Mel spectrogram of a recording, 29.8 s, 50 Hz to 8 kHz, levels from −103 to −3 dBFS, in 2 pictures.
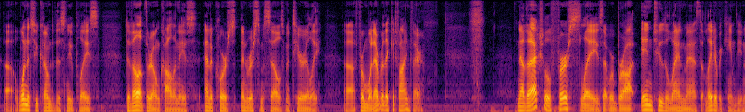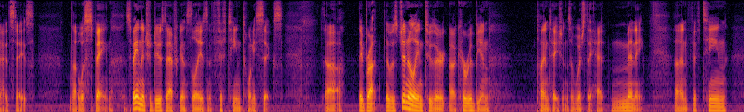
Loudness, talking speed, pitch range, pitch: -25 LUFS, 145 wpm, 75-95 Hz, 80 Hz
